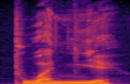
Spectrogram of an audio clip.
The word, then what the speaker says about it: poignet: Le poignet. Le poignet. So this combination of ET at the end will basically open the sound. So you get E, E, poignet. Okay, remember, GN, gne, poignet, le poignet.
